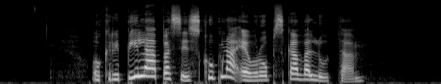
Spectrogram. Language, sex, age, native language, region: Slovenian, female, 30-49, Slovenian, Central Slovenia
